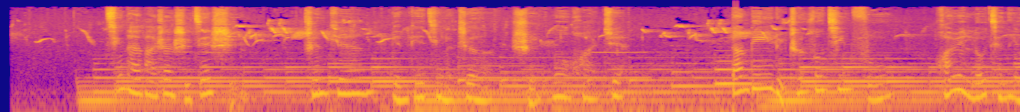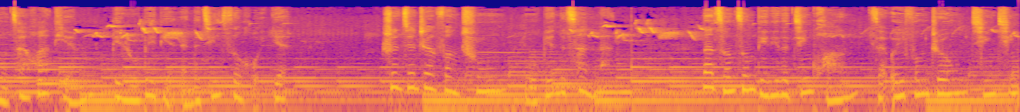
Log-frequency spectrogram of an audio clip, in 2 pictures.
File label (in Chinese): 温柔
